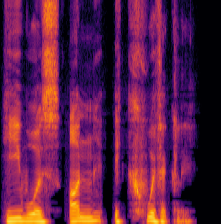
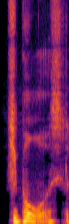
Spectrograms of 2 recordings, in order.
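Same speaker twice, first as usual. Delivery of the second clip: usual speaking voice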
